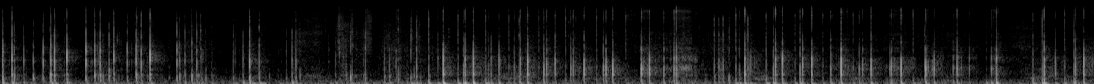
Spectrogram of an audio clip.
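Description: A small, hollow tan leather zip case is tapped and scratched across its surface by long nails. The result is a steady run of quick, dry, close-up taps with very little ring. Soft scraping and crinkling textures fill the gaps between the taps.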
